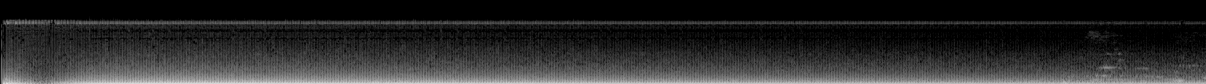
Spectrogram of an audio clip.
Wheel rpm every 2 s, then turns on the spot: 0, 0, 0, 0, 0, 0.
none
